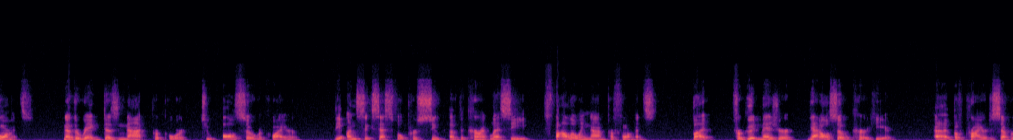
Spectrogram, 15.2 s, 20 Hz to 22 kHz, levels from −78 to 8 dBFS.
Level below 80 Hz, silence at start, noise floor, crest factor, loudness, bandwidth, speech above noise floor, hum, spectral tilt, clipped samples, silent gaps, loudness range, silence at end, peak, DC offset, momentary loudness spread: -50 dBFS; 0 s; -55 dBFS; 20 dB; -26 LUFS; 16 kHz; 30 dB; none; -4.5 dB/octave; under 0.1%; none; 2 LU; 0 s; -6 dBFS; under 0.1%; 10 LU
